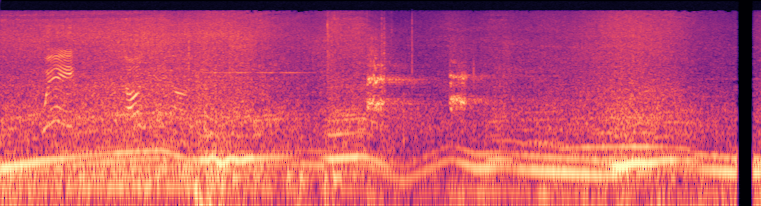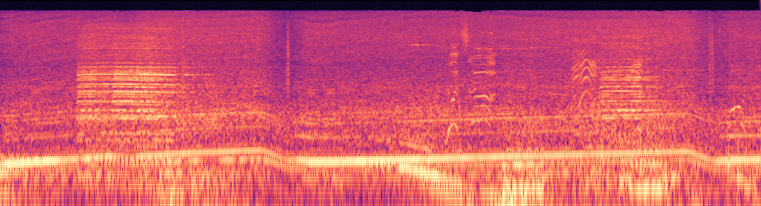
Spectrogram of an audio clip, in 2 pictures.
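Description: A car engine hums and revs, rising and falling in pitch as the car speeds along.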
